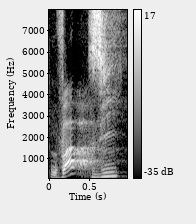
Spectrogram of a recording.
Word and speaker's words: vas-y: Mais comme il est suivi d'un pronom, on ajoute le S pour faciliter la prononciation. Et on dit vas-y.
